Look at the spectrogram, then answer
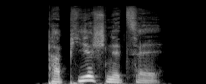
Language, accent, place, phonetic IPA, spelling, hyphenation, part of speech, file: German, Germany, Berlin, [paˈpiːɐ̯ˌʃnɪt͡sl̩], Papierschnitzel, Pa‧pier‧schnit‧zel, noun, De-Papierschnitzel.ogg
- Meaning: scrap of paper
